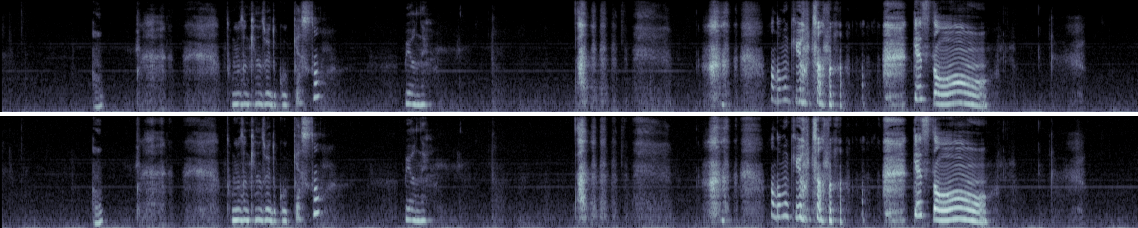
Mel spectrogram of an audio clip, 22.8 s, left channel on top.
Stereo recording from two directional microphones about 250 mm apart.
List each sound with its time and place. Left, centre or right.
1.8 s throat clearing: centre
2.7 s wheeze: centre
8.1 s a woman's voice: centre
11.4 s gasp: centre
14.0 s a sound: centre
